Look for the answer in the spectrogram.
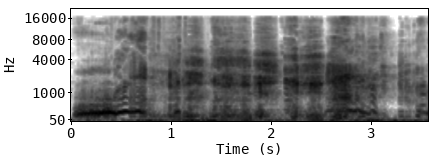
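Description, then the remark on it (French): A French bulldog snorts and wheezes in loud, labored breaths, a steady run of raspy, congested huffs with a brief throaty whine at the start and no talking. “Un peu de la même manière qu'on s'est assuré de la pureté du sang des bulldogs français, puis aujourd'hui, écoutez-moi ces affaires-là respirer.”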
